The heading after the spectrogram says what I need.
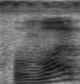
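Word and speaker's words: walk: के आया के के इन सभी जगह पर भी एल हमारा साइलेंट रहेगा। क्या पढ़ेंगे? टाक नहीं टॉक। टॉक व्क नहीं वॉक।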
